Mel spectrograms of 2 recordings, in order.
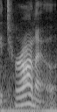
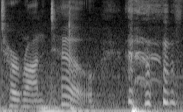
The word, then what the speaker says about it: Toronto: I'm from Toronto because I say Toronto and not Toronto but because like people who aren't from Toronto say the whole like enunciate every single syllable but um people would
